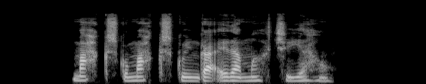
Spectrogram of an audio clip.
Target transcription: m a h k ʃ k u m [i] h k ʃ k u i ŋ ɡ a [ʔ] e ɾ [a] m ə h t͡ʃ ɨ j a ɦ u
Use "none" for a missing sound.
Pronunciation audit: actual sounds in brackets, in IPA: a, ʔ, a

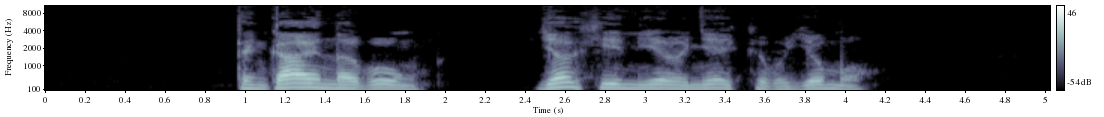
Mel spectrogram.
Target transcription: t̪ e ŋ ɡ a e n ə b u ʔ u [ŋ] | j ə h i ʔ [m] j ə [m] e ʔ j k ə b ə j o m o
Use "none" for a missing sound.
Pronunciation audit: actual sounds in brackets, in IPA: ŋ, n, ɲ

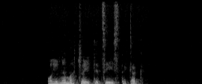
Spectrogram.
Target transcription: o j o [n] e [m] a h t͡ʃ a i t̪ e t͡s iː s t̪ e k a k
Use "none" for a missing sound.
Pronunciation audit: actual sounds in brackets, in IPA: n, m

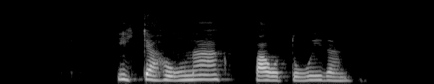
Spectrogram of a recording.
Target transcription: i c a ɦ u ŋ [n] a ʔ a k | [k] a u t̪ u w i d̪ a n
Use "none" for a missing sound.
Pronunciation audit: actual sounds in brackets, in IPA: n, p

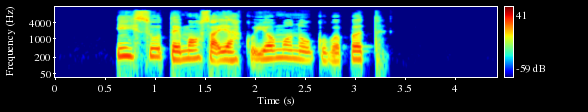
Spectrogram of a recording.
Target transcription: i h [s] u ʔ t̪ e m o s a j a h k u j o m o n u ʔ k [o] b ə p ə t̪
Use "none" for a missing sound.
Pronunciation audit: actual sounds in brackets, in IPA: s, u

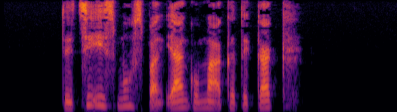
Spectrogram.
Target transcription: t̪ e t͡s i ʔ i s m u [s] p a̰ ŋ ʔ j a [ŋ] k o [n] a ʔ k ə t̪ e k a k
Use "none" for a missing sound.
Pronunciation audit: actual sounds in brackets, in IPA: s, ŋ, m

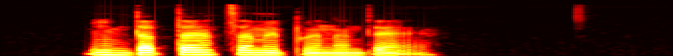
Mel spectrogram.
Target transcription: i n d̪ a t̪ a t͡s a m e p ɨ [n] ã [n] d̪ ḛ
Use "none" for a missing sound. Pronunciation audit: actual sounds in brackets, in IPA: n, n

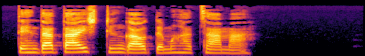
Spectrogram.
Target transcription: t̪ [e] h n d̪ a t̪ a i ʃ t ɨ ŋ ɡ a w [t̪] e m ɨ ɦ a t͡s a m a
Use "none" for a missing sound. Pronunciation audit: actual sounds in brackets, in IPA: e, t̪

